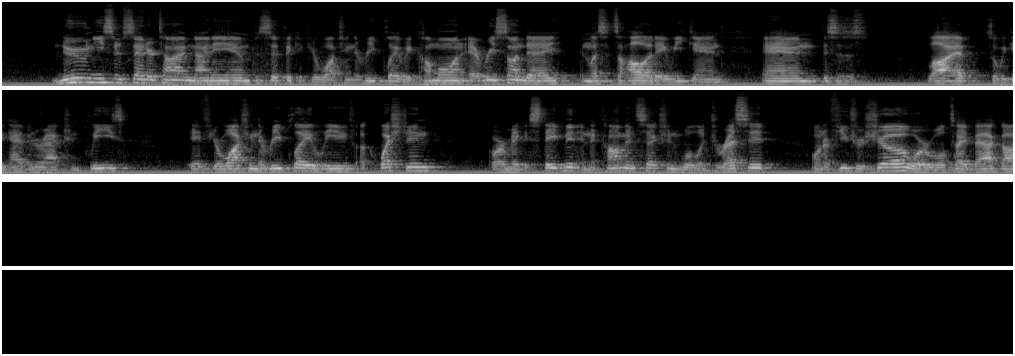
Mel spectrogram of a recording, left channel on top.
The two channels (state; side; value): silent; right; digital silence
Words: noon Eastern Standard Time, 9 a.m. Pacific. If you're watching the replay, we come on every Sunday, unless it's a holiday weekend. And this is live, so we can have interaction. Please, if you're watching the replay, leave a question or make a statement in the comments section. We'll address it on a future show, or we'll type back.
